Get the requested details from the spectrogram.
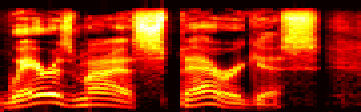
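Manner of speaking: put-on toned-down accent, slow. Retelling what the waitress asked while putting the steak down, in a put-on accent. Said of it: "Where was that accent?".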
